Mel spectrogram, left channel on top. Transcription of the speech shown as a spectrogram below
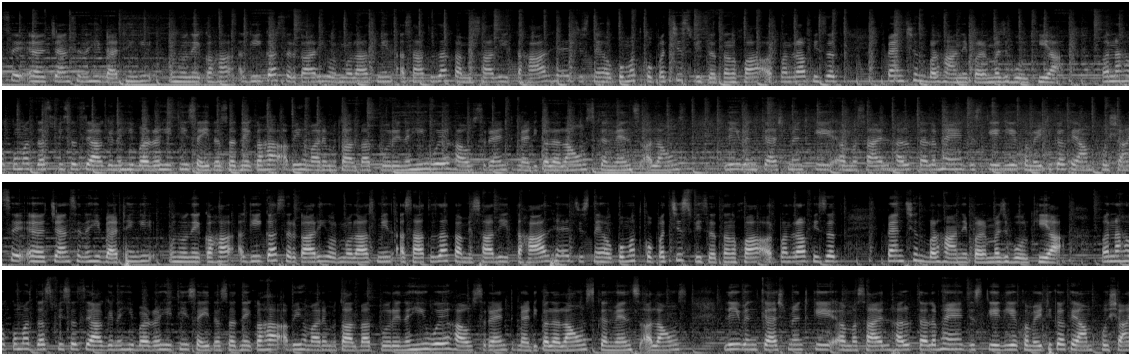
से नहीं बैठेंगी। उन्होंने कहा, अगीका सरकारी और मुलाजमीन असातिज़ा का मिसाली इत्तेहाद है जिसने हुकूमत को 25% तनख्वाह और 15% पेंशन बढ़ाने पर मजबूर किया, वरना हुकूमत 10% से आगे नहीं बढ़ रही थी। सईद असद ने कहा, अभी हमारे मुतालबात पूरे नहीं हुए। House rent, medical allowance, convince allowance, leave encashment के मसाइल हल तलब हैं, जिसके लिए कमेटी का क़याम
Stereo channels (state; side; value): normal; both; correlation 0.44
